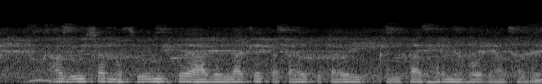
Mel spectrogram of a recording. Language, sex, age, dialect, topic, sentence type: Bhojpuri, male, 25-30, Northern, agriculture, statement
